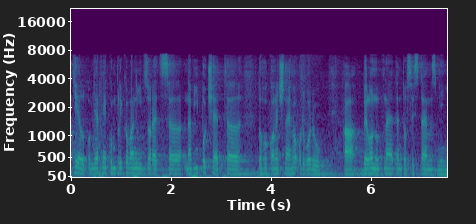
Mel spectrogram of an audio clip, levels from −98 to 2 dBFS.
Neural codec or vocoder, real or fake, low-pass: none; real; 7.2 kHz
